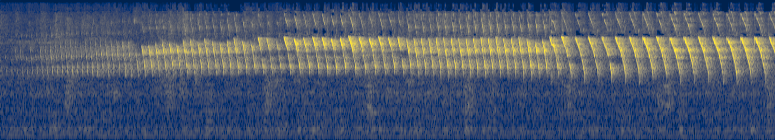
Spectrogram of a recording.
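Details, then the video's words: Canary in full song, intended to make quiet canaries sing: a continuous high rolling trill that grows louder and breaks into rapid, evenly repeated down-swept notes. "BURUNG KENARI GACOR // KENARI MACET LANGSUNG BUNYI"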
